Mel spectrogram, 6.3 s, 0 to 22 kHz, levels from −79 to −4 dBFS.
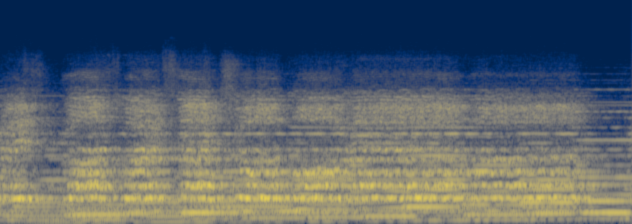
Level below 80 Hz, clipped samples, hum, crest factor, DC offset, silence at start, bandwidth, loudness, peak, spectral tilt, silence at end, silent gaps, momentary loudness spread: -38 dBFS; under 0.1%; none; 12 dB; under 0.1%; 0 s; 8.4 kHz; -17 LUFS; -4 dBFS; -6 dB/octave; 0 s; none; 4 LU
